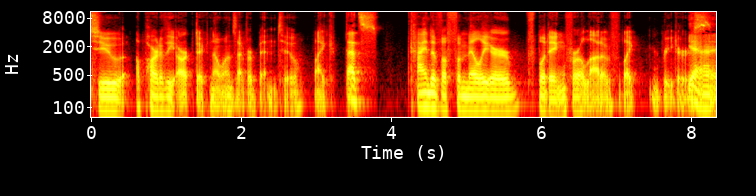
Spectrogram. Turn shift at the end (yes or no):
yes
